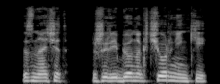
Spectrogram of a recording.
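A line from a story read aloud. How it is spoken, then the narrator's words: Snorted. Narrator (Russian): хмыкнул Максим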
